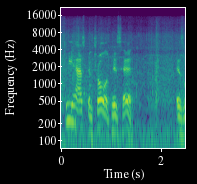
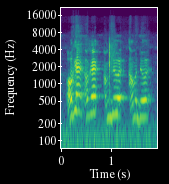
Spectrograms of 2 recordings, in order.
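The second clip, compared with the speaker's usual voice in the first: high, loud, fed-up okay okay; husband gives in to his wife's nagging; exasperated giving in; 9 semitones higher, 5 dB louder, much faster than usual. Retold or imitated. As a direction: cave in like a worn-down husband.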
